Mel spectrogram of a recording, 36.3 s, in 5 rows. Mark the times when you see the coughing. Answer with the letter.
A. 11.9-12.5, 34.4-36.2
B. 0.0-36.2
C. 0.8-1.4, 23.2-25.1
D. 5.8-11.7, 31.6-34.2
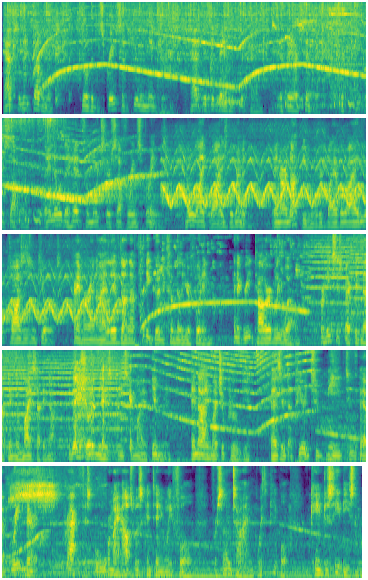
C.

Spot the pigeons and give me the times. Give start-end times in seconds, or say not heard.
2.9-8.7, 28.6-31.2.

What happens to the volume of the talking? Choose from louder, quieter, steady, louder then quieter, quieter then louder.
louder.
